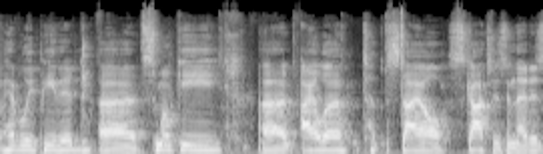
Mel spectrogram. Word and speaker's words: Islay: a fan of heavily peeded uh Smoky uh Isa style scotches and that is how you pronounce it Isa uh don't argue with me I didn't I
